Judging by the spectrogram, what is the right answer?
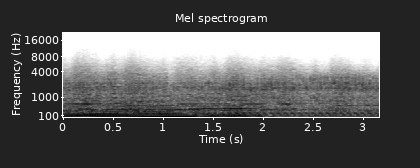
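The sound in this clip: Propeller aircraft coming in to land, its engines a loud, continuous, rough drone that holds steady throughout with no voices.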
